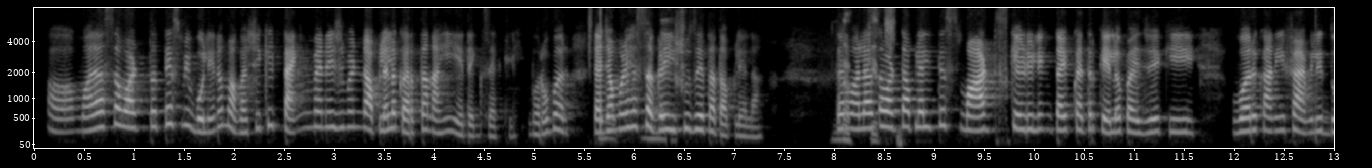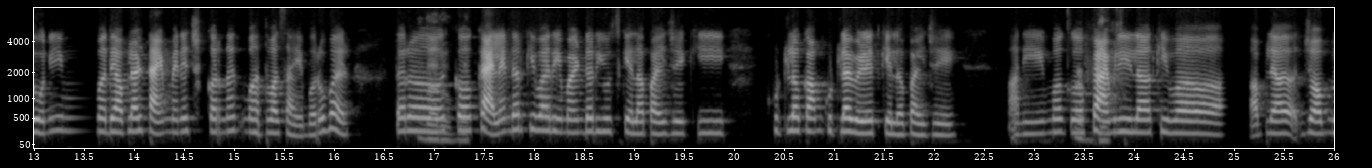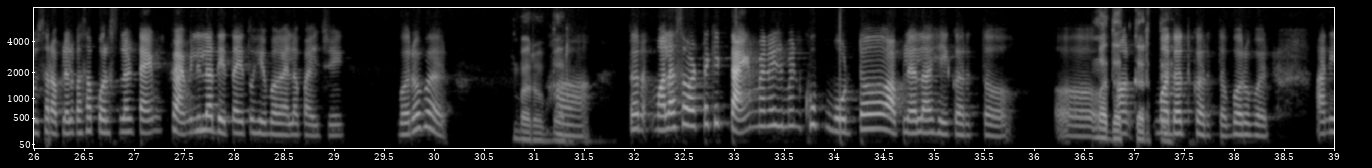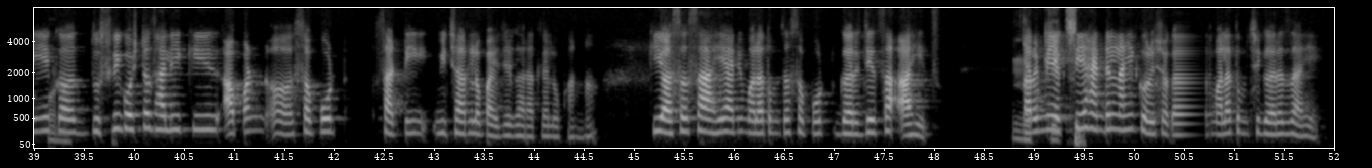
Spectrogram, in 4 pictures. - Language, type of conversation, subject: Marathi, podcast, कुटुंब आणि करिअरमध्ये समतोल कसा साधता?
- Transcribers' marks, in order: static; other background noise; in English: "एक्झॅक्टली"; tapping; in English: "स्मार्ट शेड्यूलिंग"; distorted speech; in English: "रिमाइंडर"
